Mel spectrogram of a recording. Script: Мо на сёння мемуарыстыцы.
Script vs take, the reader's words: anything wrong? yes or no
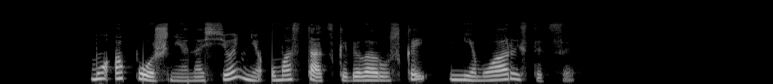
yes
